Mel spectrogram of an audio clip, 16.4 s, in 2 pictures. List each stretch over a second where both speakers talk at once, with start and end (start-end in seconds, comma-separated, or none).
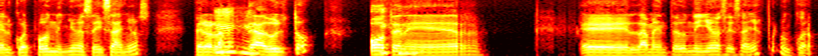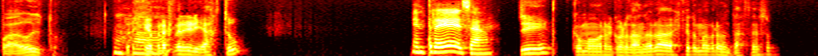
none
